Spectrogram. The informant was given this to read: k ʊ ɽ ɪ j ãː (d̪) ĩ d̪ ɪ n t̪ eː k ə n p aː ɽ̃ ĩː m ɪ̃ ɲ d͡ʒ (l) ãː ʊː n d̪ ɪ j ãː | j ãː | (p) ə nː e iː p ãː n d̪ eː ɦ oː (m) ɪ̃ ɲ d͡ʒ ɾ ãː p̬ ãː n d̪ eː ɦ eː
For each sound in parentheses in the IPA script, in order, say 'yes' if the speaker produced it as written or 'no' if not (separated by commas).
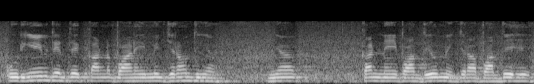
no, no, no, yes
